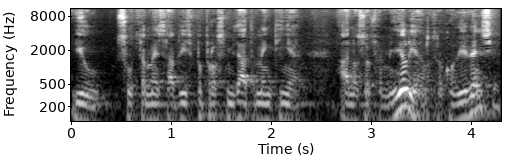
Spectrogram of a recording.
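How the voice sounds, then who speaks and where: Here a man speaks very fast in a dark, mellow tone with vocal fry. Room echo can be heard. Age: 70s. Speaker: parish council president. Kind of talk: interview.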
